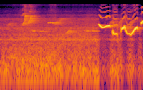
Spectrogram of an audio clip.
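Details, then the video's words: Oriental magpie-robin song: after two seconds of faint background, a loud burst of clear, sweeping whistled notes, rising and falling, in quick succession at the end. "SUSUNAN KICAUAN KACER YANG INDAH DAN ENAK DI DENGAR"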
